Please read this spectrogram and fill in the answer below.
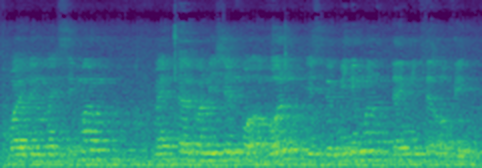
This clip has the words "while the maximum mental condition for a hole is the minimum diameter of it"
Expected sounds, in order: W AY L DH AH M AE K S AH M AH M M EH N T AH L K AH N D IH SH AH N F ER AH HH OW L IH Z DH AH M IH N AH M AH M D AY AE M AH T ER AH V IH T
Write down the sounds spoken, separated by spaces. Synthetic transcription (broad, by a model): W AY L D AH M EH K S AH M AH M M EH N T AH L K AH N D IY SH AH N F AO AH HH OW N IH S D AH M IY N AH M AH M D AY M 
